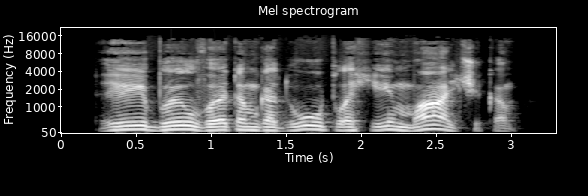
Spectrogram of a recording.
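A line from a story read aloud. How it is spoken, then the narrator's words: Gloomy voice. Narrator (Russian): Санта-Клаус мрачно говорит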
